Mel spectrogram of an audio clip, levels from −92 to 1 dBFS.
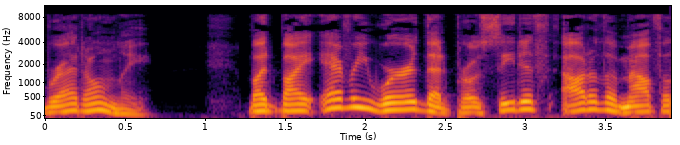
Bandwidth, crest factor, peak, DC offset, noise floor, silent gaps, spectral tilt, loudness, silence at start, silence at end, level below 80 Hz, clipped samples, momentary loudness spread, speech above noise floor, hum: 9.2 kHz; 16 dB; -6 dBFS; under 0.1%; -60 dBFS; none; -6.5 dB/octave; -21 LUFS; 0 s; 0 s; -46 dBFS; under 0.1%; 5 LU; 40 dB; none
